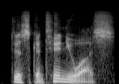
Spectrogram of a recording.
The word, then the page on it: discontinuous: American English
